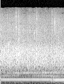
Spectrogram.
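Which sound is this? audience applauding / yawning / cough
audience applauding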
